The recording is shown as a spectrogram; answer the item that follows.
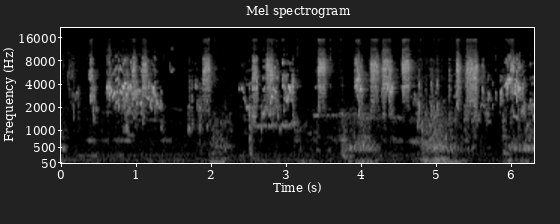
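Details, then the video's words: Pet budgerigars, a breeding pair, giving sparse sharp chirps then faster squeaky chatter, separate notes spaced unevenly, some soft low thumps. "Cute Budgies Chirping Sounds | Love Birds Breeding Pair"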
